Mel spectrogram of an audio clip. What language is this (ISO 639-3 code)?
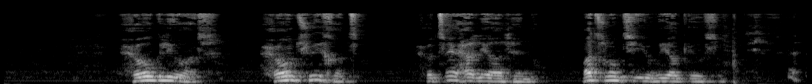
bbl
